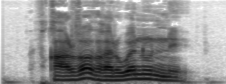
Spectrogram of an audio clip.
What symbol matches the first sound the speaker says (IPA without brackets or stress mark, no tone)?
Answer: θ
